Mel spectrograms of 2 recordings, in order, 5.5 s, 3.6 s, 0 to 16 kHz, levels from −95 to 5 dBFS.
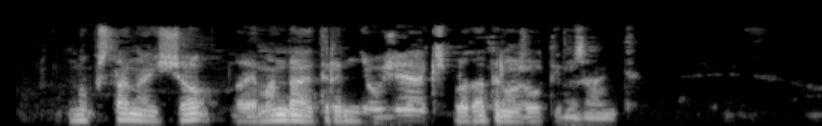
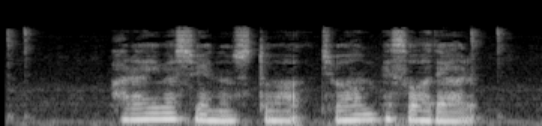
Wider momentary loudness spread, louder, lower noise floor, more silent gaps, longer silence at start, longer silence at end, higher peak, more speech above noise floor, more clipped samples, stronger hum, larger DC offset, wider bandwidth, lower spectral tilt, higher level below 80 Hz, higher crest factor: about the same, 8 LU vs 7 LU; second, -26 LUFS vs -21 LUFS; first, -77 dBFS vs -53 dBFS; neither; second, 0.45 s vs 0.75 s; first, 1.25 s vs 0.45 s; about the same, -8 dBFS vs -8 dBFS; first, 51 dB vs 34 dB; neither; neither; neither; about the same, 8.2 kHz vs 7.6 kHz; second, -4 dB/octave vs -7 dB/octave; second, -66 dBFS vs -42 dBFS; first, 20 dB vs 14 dB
